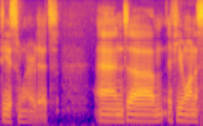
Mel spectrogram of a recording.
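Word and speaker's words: Dia is Muire dhuit: To say hello to someone, as you said before, you say diadit, and in response to that, you say diasmuerdit.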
